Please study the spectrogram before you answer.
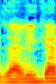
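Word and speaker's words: ذلك: Nah dalalika najmun. Zanya panjang juga ya.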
